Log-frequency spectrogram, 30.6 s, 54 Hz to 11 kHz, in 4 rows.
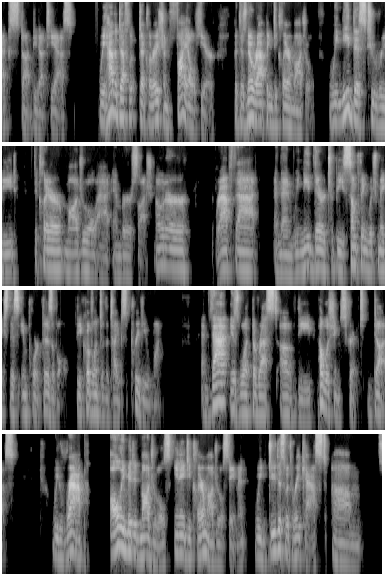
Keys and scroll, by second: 3.0 super+Page_Up, 4.2 super+Page_Down, 6.1 super+Up, 6.9 ctrl+p, 10.5 ctrl+e, 11.0 shift+super+Down, 11.8 super+s, 12.6 ctrl+e, 12.7 ctrl+n, 13.2 shift+super+\, 18.8 super+w, 20.2 super+w, 20.5 super+w, 20.6 super+w, 20.8 super+p.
